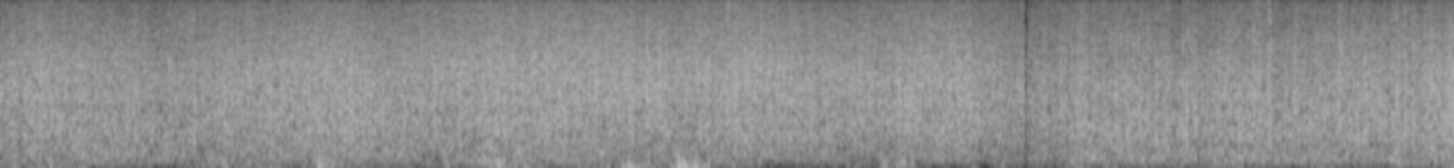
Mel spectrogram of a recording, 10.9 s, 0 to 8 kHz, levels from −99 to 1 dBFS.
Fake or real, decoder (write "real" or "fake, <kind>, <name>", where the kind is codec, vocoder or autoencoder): real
